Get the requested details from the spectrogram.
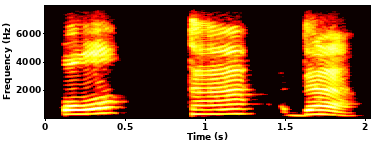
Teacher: Jadi ujung lidah menyentuh ke pangkal gigi seri atas ada 3 huruf, yaitu huruf po, huruf dal, dan huruf ta.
